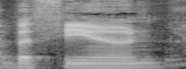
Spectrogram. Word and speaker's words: Bethune: But as we go around the horn here, sitting next to me, Bianca Bethune.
